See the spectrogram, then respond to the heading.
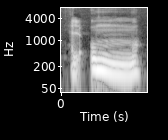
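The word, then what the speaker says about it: الأمُّ: And actually, on top of that, the ummu, the second syllable here, the syllable, is actually considered long because it ends on a long consonant. See there, the meme is lengthened. The meme has a shadda on top. Al-ummu, such a lengthened consonant, means that the syllable in front of it, this lengthened consonant, is considered long.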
